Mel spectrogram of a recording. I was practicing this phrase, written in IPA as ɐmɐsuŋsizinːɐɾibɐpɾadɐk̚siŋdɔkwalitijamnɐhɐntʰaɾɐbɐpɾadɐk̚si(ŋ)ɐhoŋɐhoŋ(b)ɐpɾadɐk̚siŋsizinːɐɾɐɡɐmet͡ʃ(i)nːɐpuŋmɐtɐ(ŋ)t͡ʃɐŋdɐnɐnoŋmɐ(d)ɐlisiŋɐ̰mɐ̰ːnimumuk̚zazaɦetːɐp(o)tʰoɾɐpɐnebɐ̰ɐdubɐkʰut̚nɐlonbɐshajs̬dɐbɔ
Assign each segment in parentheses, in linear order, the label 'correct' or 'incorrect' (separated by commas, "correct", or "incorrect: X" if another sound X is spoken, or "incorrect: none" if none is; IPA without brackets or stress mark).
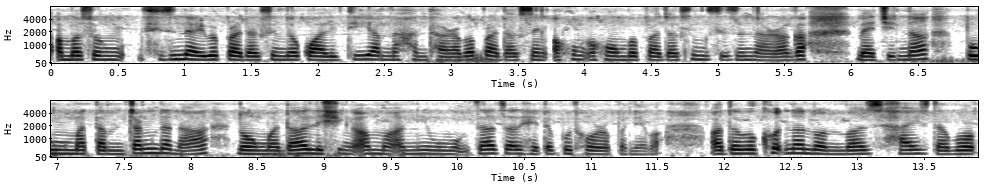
correct, correct, correct, incorrect: m, correct, incorrect: u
